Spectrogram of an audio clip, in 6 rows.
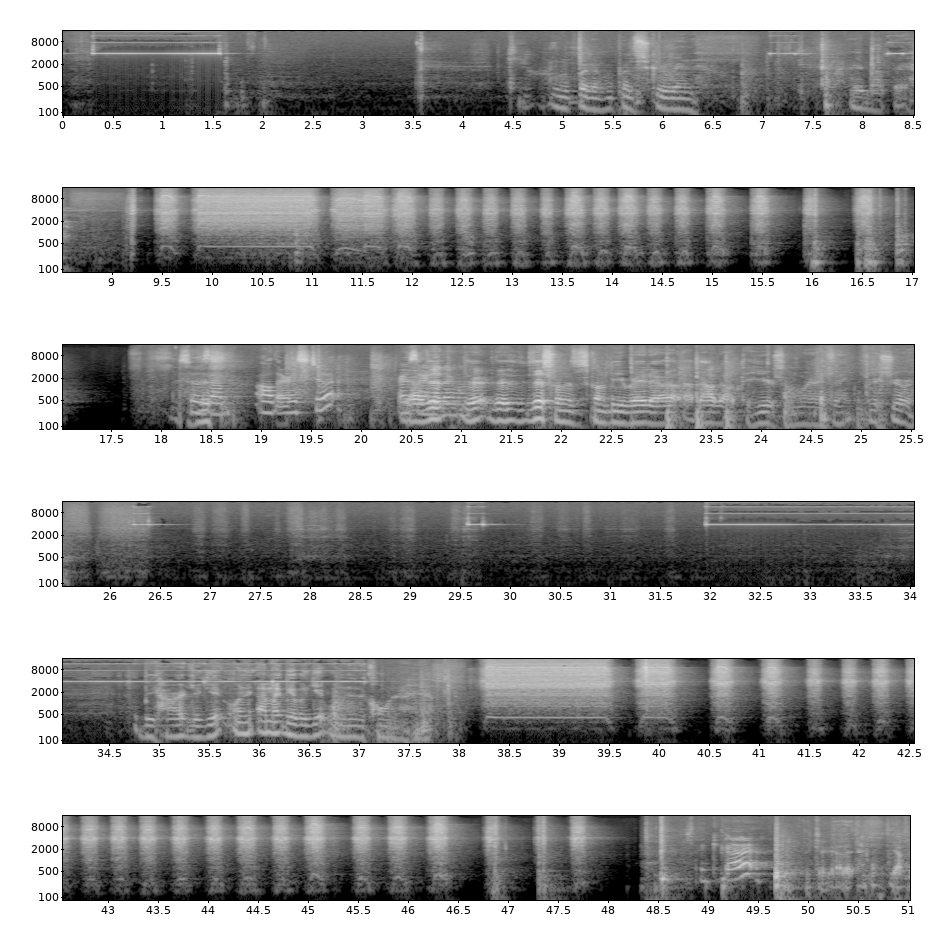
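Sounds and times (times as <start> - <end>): stud finder beeping: 0.0 - 2.0, 7.0 - 8.7, 26.2 - 26.9, 29.5 - 30.2, 32.0 - 37.3
cordless drill driving a screw: 9.1 - 16.1, 38.2 - 47.0, 47.6 - 47.9.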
